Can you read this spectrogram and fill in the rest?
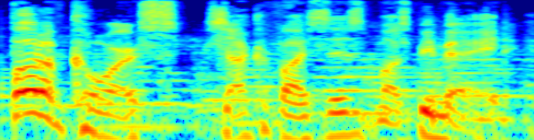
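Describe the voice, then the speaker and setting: A man's voice: medium pitch, huge pitch swings, a little slow, over music. A man voicing a pompous, scheming alien tycoon villain with an oratorical, condescending delivery. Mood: smug, grandiose.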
